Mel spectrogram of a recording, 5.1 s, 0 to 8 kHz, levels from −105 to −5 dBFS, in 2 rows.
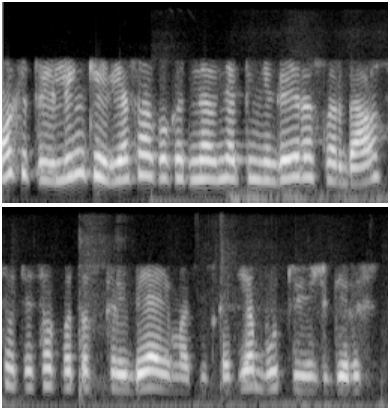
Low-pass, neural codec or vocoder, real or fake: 7.2 kHz; none; real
